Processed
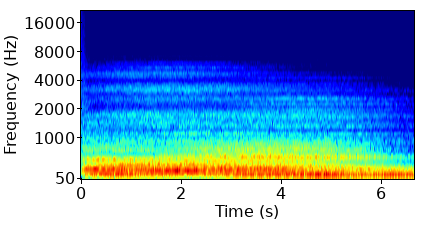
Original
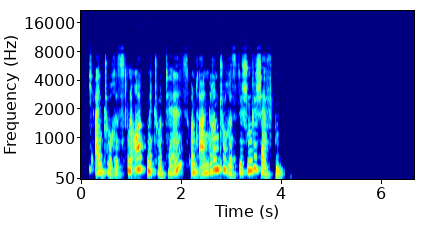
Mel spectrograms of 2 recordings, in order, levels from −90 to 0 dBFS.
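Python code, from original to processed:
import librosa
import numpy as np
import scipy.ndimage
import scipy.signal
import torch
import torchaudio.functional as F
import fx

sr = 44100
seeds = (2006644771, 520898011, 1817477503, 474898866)

p1 = fx.env_lowpass_down(x, sr, base_hz=480.0, full_db=-26.5)
p2 = fx.peak_eq(p1, sr, hz=120.0, db=14.0, octaves=0.52)
p3 = fx.paulstretch(p2, sr, seeds[0], factor=4.9, window_s=1.0, from_s=2.92)
p4 = p3 + fx.echo_opening(p3, sr, ms=169, hz=400, octaves=1, feedback_pct=70, wet_db=0, dry=0)
p5 = fx.room_shoebox(p4, sr, seeds[1], volume_m3=170.0, walls='mixed', distance_m=5.7)
y = F.gain(torch.from_numpy(p5), -7.0).numpy()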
